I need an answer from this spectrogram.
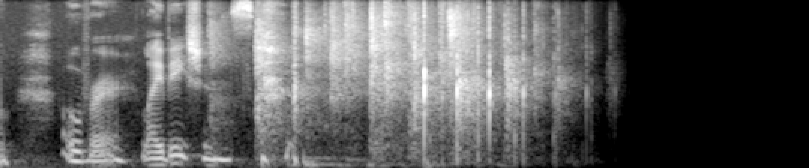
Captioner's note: applause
